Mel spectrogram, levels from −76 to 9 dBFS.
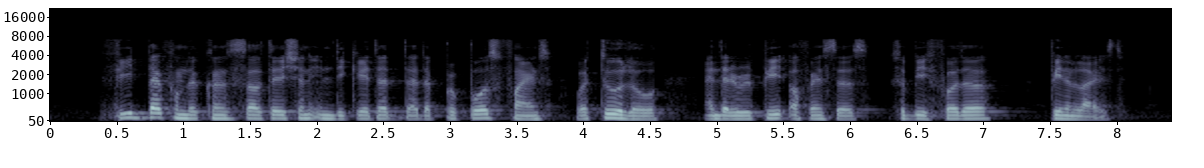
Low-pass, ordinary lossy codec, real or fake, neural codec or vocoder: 7.2 kHz; none; real; none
